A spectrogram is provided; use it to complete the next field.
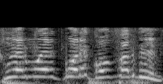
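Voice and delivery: loud, exasperated shouting.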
